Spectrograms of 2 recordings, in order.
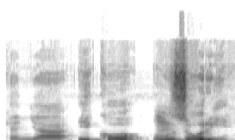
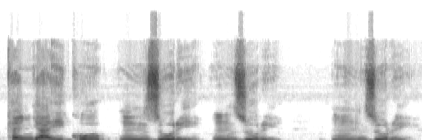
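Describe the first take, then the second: First: "Kenya iko mzuri" said slowly and carefully; careful Swahili attempt. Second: "mzuri" repeated slowly, practising; repeated Swahili practice. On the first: Reading the viewer's Swahili aloud, slow and careful. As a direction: sound it out slowly, testing it. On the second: Practising the viewer's phrase, slow repeats. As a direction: drill the word mzuri. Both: Shown as a demonstration. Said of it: "Did I call that right?".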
